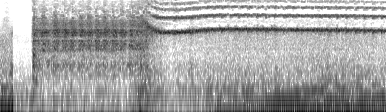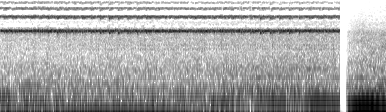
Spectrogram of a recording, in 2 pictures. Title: HOW TO FIX? Fan Belt SQUEAKY NOISE on any car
